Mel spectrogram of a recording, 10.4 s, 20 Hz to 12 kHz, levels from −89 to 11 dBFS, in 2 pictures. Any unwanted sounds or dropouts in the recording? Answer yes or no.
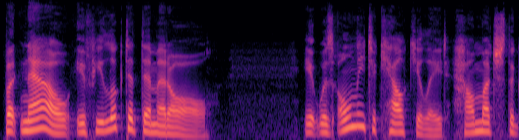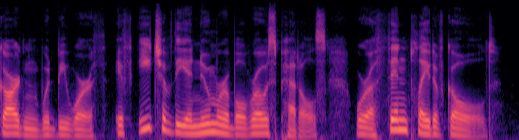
no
